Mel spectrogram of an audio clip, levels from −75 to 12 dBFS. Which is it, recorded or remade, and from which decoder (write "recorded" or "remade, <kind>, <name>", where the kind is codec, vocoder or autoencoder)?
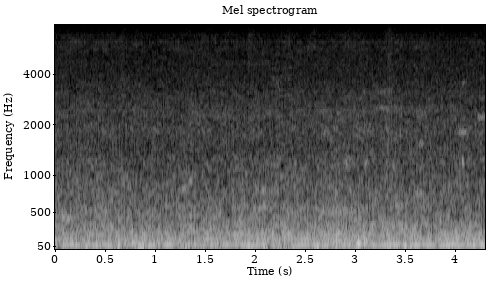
remade, vocoder, Vocos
